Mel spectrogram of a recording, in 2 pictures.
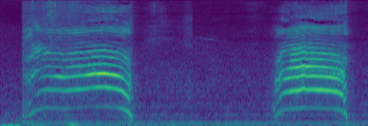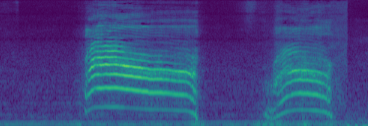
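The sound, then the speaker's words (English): A cat named Duarte meows four times in long, drawn-out, wailing calls spaced a couple of seconds apart, fairly loud over a low steady hum, with no talking. “Well, let's turn now to Duarte's corner and see what my cat Duarte has to say about all this.”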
